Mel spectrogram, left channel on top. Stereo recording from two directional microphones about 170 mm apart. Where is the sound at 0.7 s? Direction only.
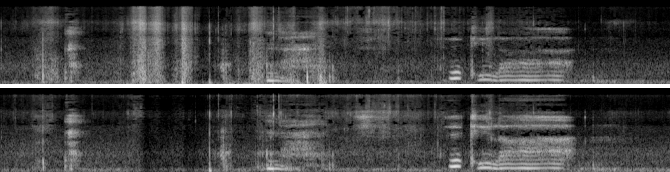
Centre (ahead or behind).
